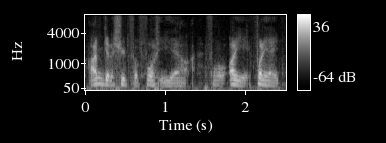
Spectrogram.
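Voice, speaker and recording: A man's voice: medium pitch, fairly quick, breathy edge, no echo. A man giving a casual, rambling walkthrough of his game build, tired and with his voice wearing out, hesitant and mocking himself.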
